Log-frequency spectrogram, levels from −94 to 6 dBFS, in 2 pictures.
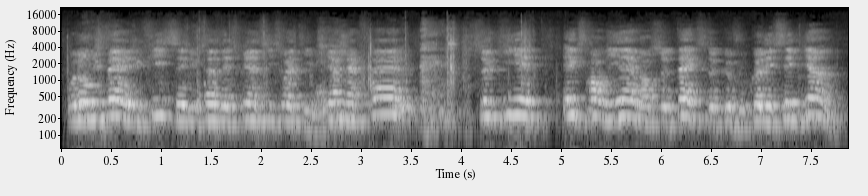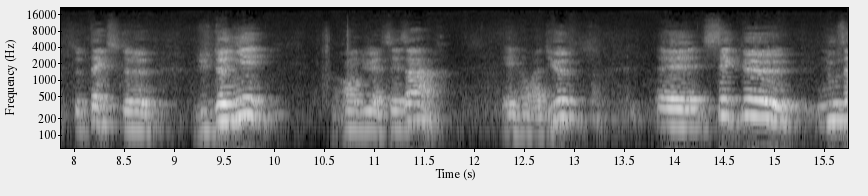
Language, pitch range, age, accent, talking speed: French, 155-215 Hz, 50-69, French, 150 wpm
